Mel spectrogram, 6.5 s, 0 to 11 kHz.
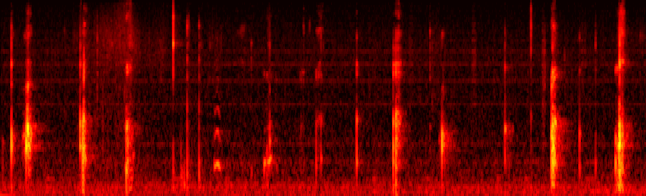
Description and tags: Male Choking 1
Male Choking: a young adult male coughing, choking and struggling to breathe while being choked.
This was originally recorded for use in my own project but I have no issues with sharing it.
man, breathing, vocal, human, coughing, choking, voice, reaction, male, breathe, cough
